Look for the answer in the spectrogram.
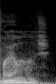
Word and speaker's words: voyage: Bon voyage. – Good journey. – Bon voyage. – Bon voyage. – Voyage. – Voyage. – Yeah. – Soft G. Voyage. – Bon voyage. B-O-N.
